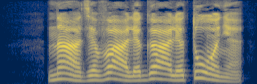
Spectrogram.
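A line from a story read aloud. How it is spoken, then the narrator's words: Shouted. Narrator (Russian): крикнула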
